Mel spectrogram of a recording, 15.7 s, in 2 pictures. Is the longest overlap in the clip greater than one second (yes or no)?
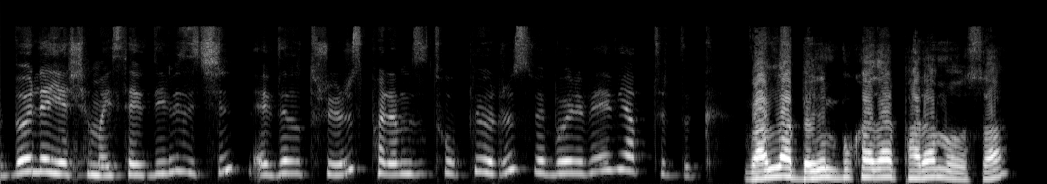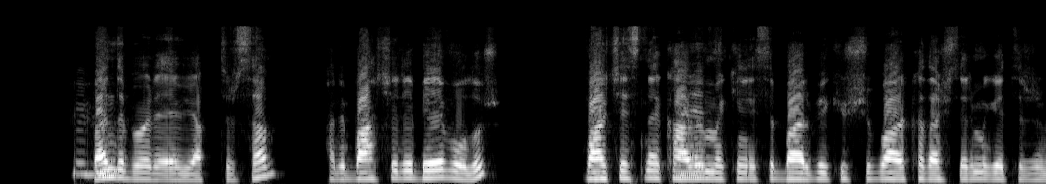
no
